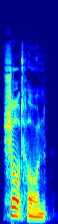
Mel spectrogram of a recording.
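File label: "shorthorn", British English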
